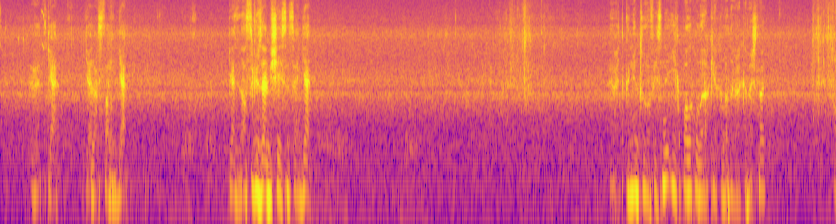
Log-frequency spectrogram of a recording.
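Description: Shallow stream water flows and ripples steadily.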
